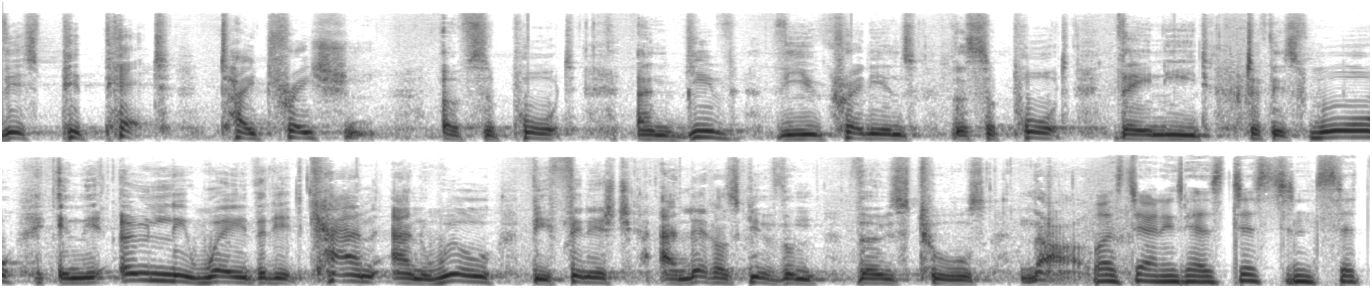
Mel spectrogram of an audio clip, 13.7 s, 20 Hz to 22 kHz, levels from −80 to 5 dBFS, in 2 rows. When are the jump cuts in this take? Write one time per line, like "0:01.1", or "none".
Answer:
0:06.3
0:12.7

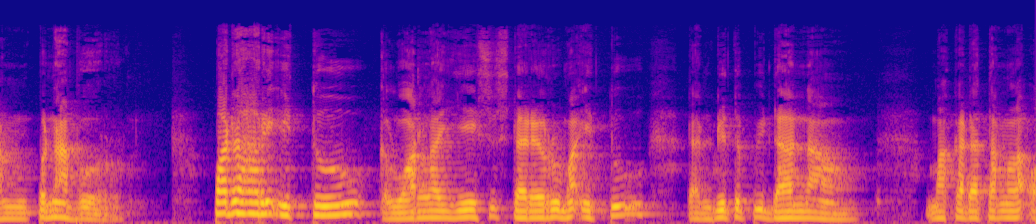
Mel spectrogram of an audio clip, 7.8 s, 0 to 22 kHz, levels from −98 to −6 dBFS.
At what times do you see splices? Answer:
0:01.3
0:05.4

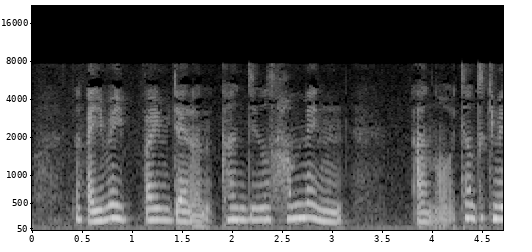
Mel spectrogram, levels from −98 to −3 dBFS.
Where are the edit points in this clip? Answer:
0:01.8

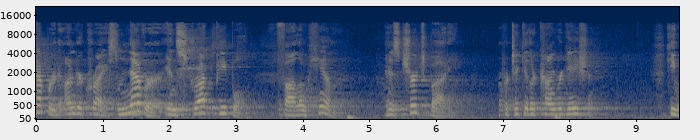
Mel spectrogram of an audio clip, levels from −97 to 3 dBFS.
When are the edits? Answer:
0:01.2
0:02.6
0:03.6
0:05.2
0:06.9

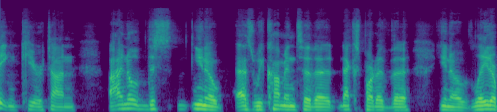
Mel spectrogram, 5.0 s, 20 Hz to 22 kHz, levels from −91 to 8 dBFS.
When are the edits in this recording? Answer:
none

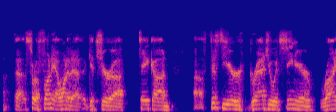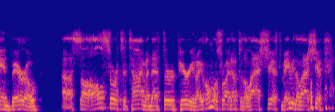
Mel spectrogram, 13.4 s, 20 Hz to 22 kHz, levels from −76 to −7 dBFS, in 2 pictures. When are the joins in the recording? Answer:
none

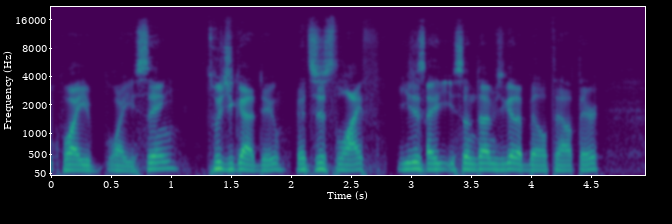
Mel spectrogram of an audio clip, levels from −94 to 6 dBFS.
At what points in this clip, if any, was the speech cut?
0:02.0
0:02.8
0:03.1

